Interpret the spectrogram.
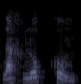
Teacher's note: Jadi qafnya seolah-olah tidak ada.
